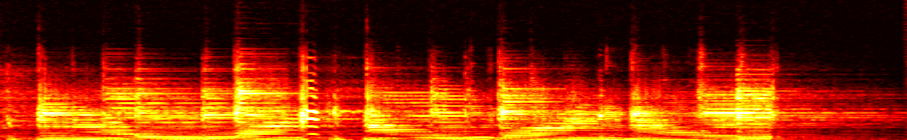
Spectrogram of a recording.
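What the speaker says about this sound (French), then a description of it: "Pour la suite du riff, j'ai voulu rajouter un petit phaser." Electric guitar riff through a HeadRush Gigboard with a phaser effect and reverb, a steady distorted bluesy phrase of repeated notes and chords, loud and close, ending with a brief pause.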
